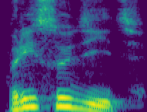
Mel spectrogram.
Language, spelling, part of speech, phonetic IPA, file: Russian, присудить, verb, [prʲɪsʊˈdʲitʲ], Ru-присудить.ogg
- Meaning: 1. to sentence (to), to condemn (to) 2. to award, to adjudge, to confer (on)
